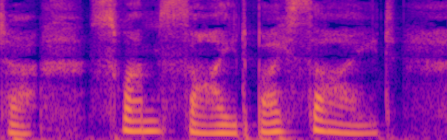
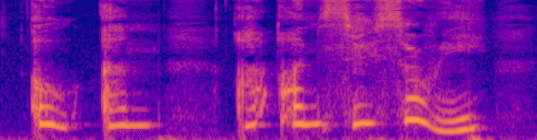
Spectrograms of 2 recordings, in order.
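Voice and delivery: stammering, much higher pitched; 9 semitones higher than usual. She answers a shark who has just greeted her, stammering. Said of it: "she stammered".

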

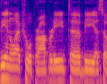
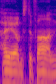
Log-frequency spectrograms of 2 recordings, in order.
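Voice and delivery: suave delivery laid on with charm; 3 semitones lower, 4 dB quieter than usual. Imitating a TV character being suave: suave Stefan voice. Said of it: "suave, and he's all, like".

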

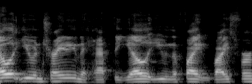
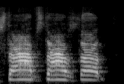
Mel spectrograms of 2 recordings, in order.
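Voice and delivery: play-acted, very high, loud screaming; 10 semitones higher, 5 dB louder than usual. Retelling how a man stopped a speeding car during an interview, retelling a scream. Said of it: "he starts like screaming like".

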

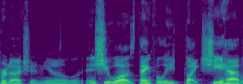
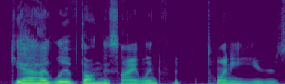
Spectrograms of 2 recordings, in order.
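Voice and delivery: mock drunk older woman's voice, higher and quieter; 3 semitones higher, 5 dB quieter than usual. Retelling what a local woman said on Catalina Island, imitating a drunk older lady.

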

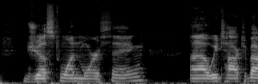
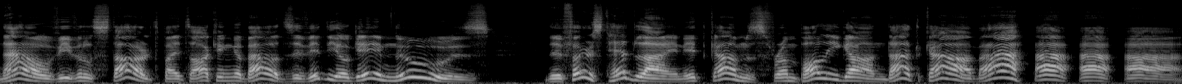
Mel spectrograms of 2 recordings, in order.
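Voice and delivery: put-on spooky vampire voice; 2 semitones higher, 4 dB louder than usual. Podcast host opening the video game news segment, [name] vampire voice. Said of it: "I am [name], the Vampire".

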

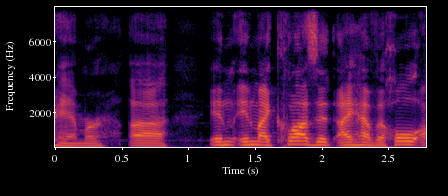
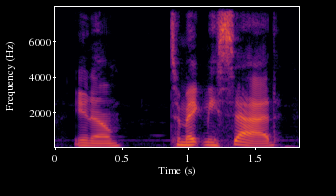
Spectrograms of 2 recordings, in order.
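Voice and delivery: plain

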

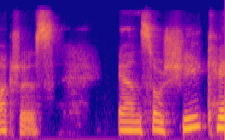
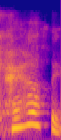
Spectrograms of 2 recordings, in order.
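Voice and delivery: put-on stunned, startled, high, shocked outcry; 5 semitones higher than usual. Retelling the mother seeing kathy walk: imitating mother's shocked call. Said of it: "just like that".

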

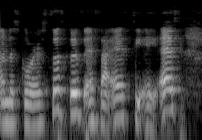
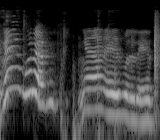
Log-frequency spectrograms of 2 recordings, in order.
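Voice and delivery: breezy, careless, nonchalant tone, pitched up; 6 semitones higher than usual. Imitating a friend brushing off a problem: mock nonchalant tone. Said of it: "she be the other one all nonchalant with it".

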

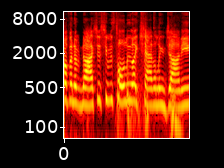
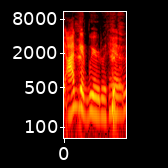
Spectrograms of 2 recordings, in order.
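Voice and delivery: low muttering under the breath; 6 semitones lower, 6 dB quieter than usual. Retelling what she said quietly in a segment: imitating Indy Hartwell muttering under her breath. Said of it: "Just talking under her breath".

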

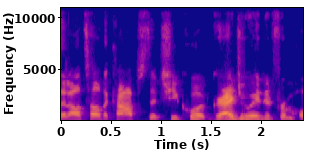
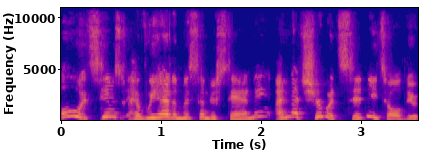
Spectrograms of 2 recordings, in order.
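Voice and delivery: beaming, sugary all-smiles tone, pitched up; 7 semitones higher than usual. Retelling a scene, the speaker quotes Michael: imitating smiley Michael. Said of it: "He's being all smiley Michael".

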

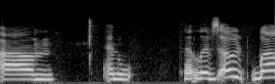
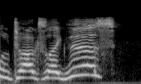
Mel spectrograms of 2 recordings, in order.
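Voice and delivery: daring, fearless cartoon girl voice; 2 semitones higher than usual. Voice actor demonstrates their Mr. Men show roles, in Little Miss Daredevil voice. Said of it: "And Little Miss Daredevil".

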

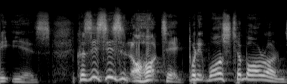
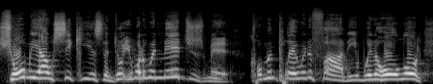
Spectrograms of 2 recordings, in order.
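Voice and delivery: high, dripping sarcastic tone; 7 semitones higher, 3 dB louder than usual. Taunting a player about playing with the guy: sarcastic taunt. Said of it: "that is sarcasm".

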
